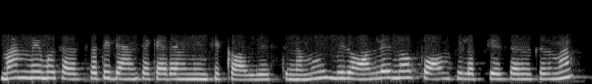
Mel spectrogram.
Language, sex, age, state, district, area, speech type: Telugu, female, 18-30, Telangana, Yadadri Bhuvanagiri, urban, conversation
